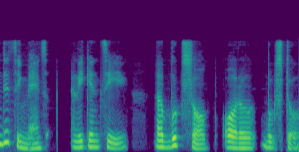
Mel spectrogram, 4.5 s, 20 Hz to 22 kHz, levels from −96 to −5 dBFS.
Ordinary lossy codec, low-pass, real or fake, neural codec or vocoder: none; 7.2 kHz; fake; codec, 16 kHz, 0.5 kbps, FunCodec, trained on LibriTTS, 25 frames a second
